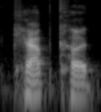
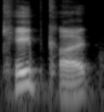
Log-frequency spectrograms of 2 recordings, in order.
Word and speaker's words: CapCut: never heard of cat cap cut before you i even said it wrong last week yeah i call it cape cut which i even said it wrong yeah but now i'm saying cap cut yeah exactly but i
